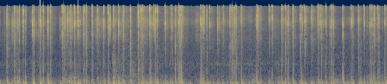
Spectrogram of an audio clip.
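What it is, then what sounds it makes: Beaded crystal brooch, nails scratching and tapping. A small beaded dragonfly brooch with purple crystals, held in the fingers, as long nails scratch and tap its bead-covered wings. Quick, dense clicks and bright scratchy rustles run throughout, with very little ring after each contact.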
